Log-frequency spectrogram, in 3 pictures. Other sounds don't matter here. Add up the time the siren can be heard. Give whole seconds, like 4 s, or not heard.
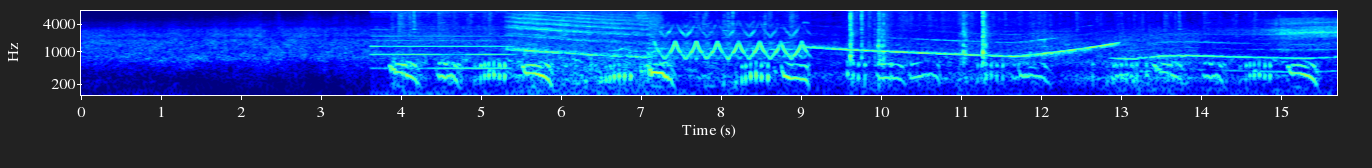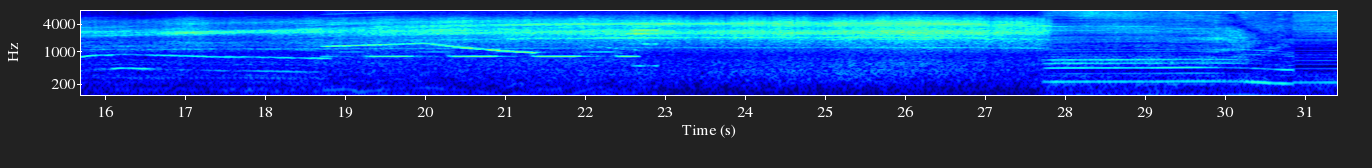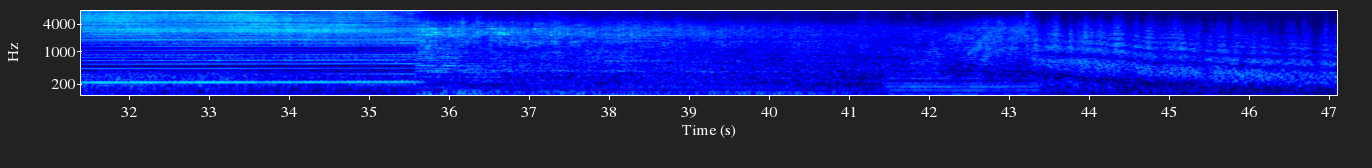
19 s.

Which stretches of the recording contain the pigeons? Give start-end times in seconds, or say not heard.
3.9-15.7.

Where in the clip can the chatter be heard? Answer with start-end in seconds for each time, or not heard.
not heard.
